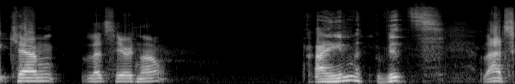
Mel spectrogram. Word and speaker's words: Chaim: Yeah, Heim. Heim. Yeah, I That's how you can't pronounce pronounce.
